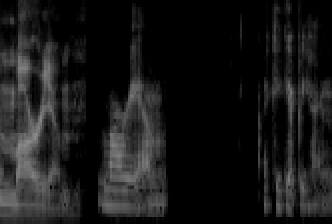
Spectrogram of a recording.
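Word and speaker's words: Maryam: How I pronounce it is Kanaya Mariam.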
